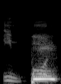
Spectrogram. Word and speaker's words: important: let's work on the pronunciation of important you see important important uh that t is nasal important important important important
